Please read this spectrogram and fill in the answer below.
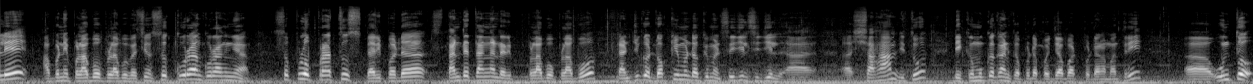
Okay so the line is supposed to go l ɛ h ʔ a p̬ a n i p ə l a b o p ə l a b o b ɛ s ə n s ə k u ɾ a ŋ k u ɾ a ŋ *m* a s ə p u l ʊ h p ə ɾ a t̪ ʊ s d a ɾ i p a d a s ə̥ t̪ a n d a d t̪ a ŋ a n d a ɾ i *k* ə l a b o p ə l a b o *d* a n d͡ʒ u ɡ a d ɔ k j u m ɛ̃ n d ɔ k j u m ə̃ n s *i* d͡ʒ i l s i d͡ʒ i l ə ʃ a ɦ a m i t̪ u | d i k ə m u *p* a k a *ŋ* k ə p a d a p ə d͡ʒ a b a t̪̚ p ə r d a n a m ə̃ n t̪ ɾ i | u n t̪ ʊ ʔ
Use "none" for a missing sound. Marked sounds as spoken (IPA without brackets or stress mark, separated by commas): ɲ, p, d, i, k, n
